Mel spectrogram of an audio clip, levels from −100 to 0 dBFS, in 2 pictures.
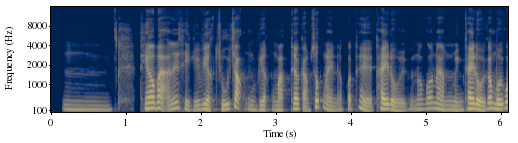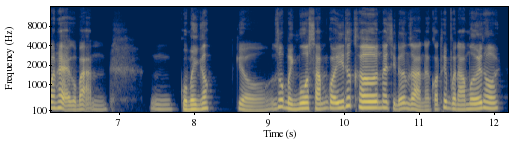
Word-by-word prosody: Ừm, 145 -2 -14 0.4
theo 190 +2 0
bạn 200 -6 -1
ấy 195 - -4
thì 155 - -8
cái 145 +1 -11
việc 160 -3 -4
chú 155 +1 -6
trọng 150 -4 -4
việc 145 0 -9
mặc 140 -1 -8
theo 175 0 -1
cảm 130 -6 -9
xúc 230 - -3
này 145 -6 -7
nó 130 - -16
có - - -8
thể 145 - -6
thay 175 -1 +1
đổi, 125 -6 -5
nó 165 +1 -14
có 185 - -5
làm 155 -6 -7
mình 135 0 -10
thay 180 +3 +2
đổi 155 -6 -1
các 190 - -1
mối 165 -1 -1
quan 205 +2 +2
hệ 195 -9 +4
của 145 - -3
bạn 150 -1 -4 0.6
ừm, 160 -3 -11
của 150 - +2
mình 155 +1 +4
không? 190 +2 +2 0.4
Kiểu, 135 -4 -5
giúp 245 +6 +1
mình 170 -4 +2
mua 190 +2 +7
sắm 185 0 0
có 200 - +4
ý 195 +3 +5
thức 280 +2 0
hơn 210 0 +8
hay 210 - +2
chỉ 175 -4 -8
đơn 180 +3 +1
giản 170 -6 +1
nà 130 +1 -8
có 160 - -4
thêm 215 +5 -2
quần 175 -3 -1
áo 155 0 0
mới 170 +3 +4
thôi? 195 -2 +2
165 Hz, 275 wpm, -25 LUFS, 145-190 Hz, 0.6 s, hơn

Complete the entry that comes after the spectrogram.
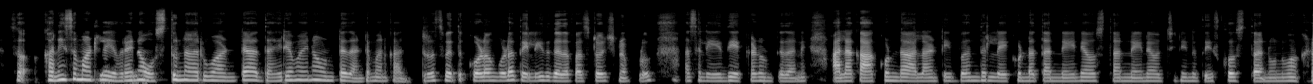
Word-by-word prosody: So, - - +3 0.3
కనీసం 220 +4 +6
అట్లా 210 0 +2
ఎవరైనా 185 +5 +3
వస్తున్నారు 200 +2 +2
అంటే, 175 +3 0
ఆ - - +4
ధైర్యమైనా 195 +5 0
ఉంటది. 180 -2 +2
అంటే, 140 - -5
మనకు 165 0 -5
అడ్రస్ 175 +3 -5
వెతుక్కోవడం 175 0 +2
గూడా 180 +3 +5
తెలీదు 175 +2 -1
కదా! 155 -2 +3
ఫస్ట్ 150 +2 -2
వచ్చినప్పుడు. 165 -2 -5 0.4
అసలు 175 0 -7
ఏది 160 +2 -2
ఎక్కడ 170 +1 -3
ఉంటుంది 155 -1 -4
అని. 165 - -8 0.3
అలా 165 +2 +3
కాకుండా, 170 +3 +2
అలాంటి 160 +1 -3
ఇబ్బందులు 175 +2 -2
లేకుండా 160 +1 -2
తను, 155 0 -2
"నేనే 160 +2 -2
వస్తాను. 160 -1 -6
నేనే 155 +2 -4
వచ్చి 155 - -15
నిన్ను 165 -1 -7
తీసుకొస్తాను. 160 -2 -1
నువ్వు 170 +1 -1
అక్కడ - - -6
170 Hz, 170 wpm, -24 LUFS, 160-180 Hz, 0.4 s, కనీసం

